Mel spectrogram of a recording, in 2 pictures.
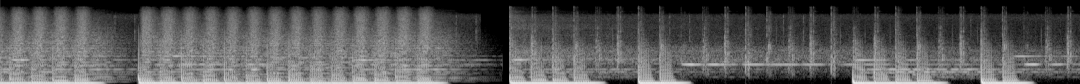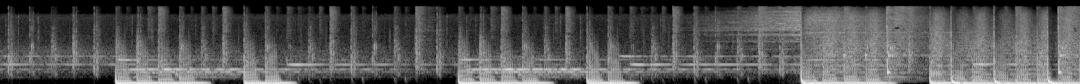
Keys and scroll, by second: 16.3 ctrl+j.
